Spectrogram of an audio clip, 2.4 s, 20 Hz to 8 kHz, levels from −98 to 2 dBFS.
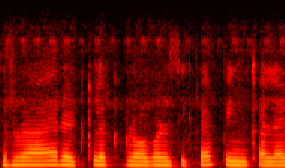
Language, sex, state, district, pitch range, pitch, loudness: Hindi, female, Uttar Pradesh, Deoria, 185-195 Hz, 190 Hz, -39 LUFS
